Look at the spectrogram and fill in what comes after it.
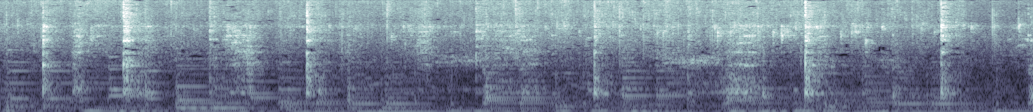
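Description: Minced garlic sizzling in hot oil in a metal wok, with a metal spatula scraping and knocking against the pan about twice a second as it is stirred.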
